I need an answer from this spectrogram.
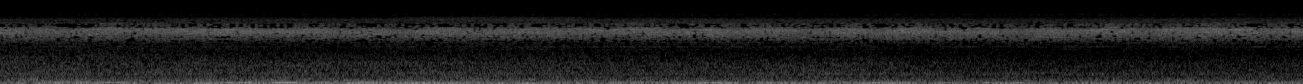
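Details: Many cicadas sing together with other insects in a Japanese village in rural countryside in summer: a dense, steady, high buzzing drone that never breaks, over a low rumble of distant background noise.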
